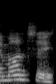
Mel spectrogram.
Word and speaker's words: Monty: People call me Monty, so you know that's cool.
